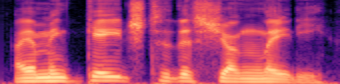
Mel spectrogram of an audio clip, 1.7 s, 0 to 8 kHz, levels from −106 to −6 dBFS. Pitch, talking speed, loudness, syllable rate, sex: 110 Hz, 245 wpm, -16 LUFS, 6.4 syllables/s, male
